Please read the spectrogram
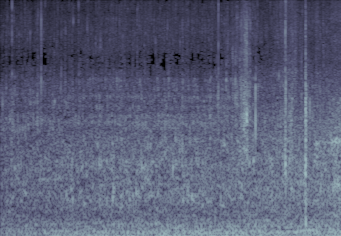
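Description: Shallow creek water flowing steadily, with a few faint clicks near the end.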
